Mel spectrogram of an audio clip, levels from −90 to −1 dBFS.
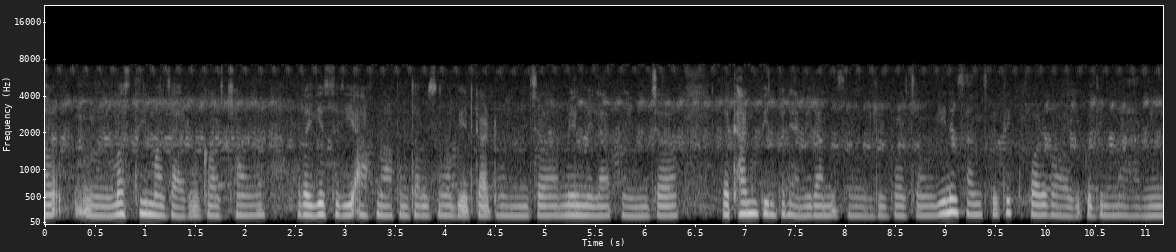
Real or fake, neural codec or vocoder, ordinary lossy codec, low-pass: real; none; none; 7.2 kHz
